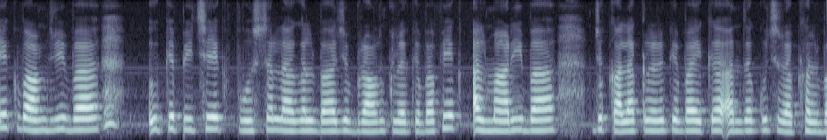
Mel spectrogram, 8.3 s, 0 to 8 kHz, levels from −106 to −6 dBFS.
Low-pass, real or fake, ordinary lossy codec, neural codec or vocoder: none; real; none; none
